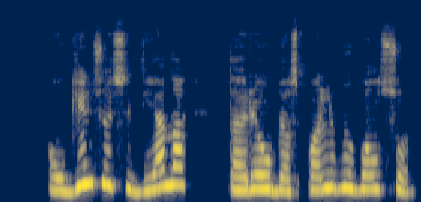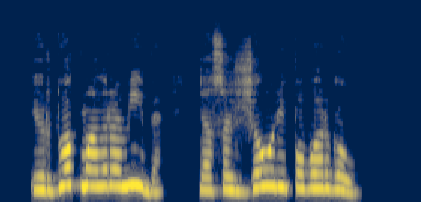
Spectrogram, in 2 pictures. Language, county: Lithuanian, Kaunas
